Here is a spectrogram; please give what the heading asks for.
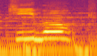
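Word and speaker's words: cibo: Example ये है चीबो, food, और यहाँ पे देखें कि सी के बाद ई आया है तो ये ची, ची की आवाज़ निकालेगा।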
